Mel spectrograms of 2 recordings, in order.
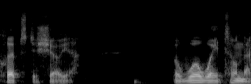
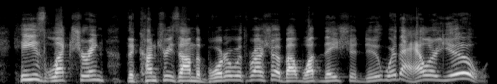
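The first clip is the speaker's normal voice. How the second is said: angry outburst; 11 semitones higher, 8 dB louder than usual. Real, not acted. Host erupts at Biden lecturing countries.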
